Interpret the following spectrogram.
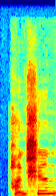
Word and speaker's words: Puncheon: Puncheon is the pronunciation.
